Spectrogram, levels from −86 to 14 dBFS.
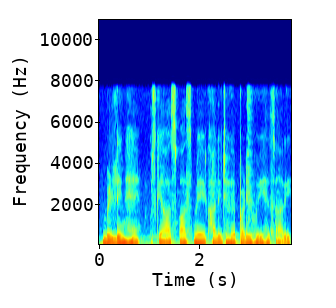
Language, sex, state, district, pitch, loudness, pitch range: Hindi, female, Haryana, Jhajjar, 180 Hz, -13 LUFS, 160-185 Hz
